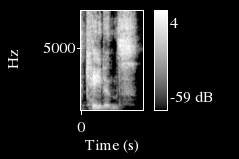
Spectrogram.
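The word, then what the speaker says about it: Cadance: assume it's wrong so her name is spelled c-a-d-a-n-c-e yeah um but it's pronounced in the show as cadence yeah but the word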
